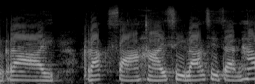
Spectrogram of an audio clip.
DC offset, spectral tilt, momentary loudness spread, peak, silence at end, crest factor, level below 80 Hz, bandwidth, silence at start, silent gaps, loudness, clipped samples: under 0.1%; -4.5 dB/octave; 4 LU; -20 dBFS; 0 s; 6 dB; -58 dBFS; 19 kHz; 0 s; none; -27 LUFS; under 0.1%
